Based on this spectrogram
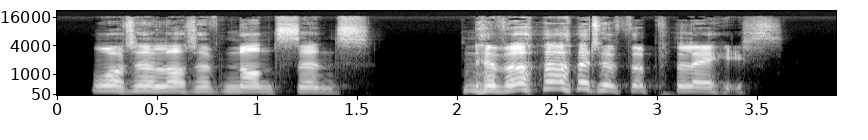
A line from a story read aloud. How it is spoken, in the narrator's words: the man chuckled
